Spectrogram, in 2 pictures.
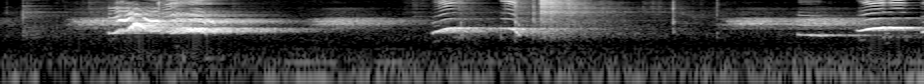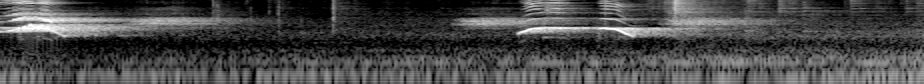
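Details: Tame male cockatiel being petted; loud whistled chirps, some rising and some flat-topped with sharp onsets, in four bursts about two seconds apart, over a low indoor room hum.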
